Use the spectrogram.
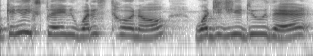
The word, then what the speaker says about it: Tonal: data science manager at Tonal. And I don't know if many people know Tonal. So can you Tonal or Tonal? I don't know how you pronounce it. First one's right, tonal.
